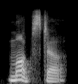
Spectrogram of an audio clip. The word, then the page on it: mobster: Indian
